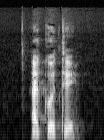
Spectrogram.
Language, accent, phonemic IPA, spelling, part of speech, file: French, France, /a.kɔ.te/, accoter, verb, LL-Q150 (fra)-accoter.wav
- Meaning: 1. to lean 2. to support, to rest (on) 3. to equal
